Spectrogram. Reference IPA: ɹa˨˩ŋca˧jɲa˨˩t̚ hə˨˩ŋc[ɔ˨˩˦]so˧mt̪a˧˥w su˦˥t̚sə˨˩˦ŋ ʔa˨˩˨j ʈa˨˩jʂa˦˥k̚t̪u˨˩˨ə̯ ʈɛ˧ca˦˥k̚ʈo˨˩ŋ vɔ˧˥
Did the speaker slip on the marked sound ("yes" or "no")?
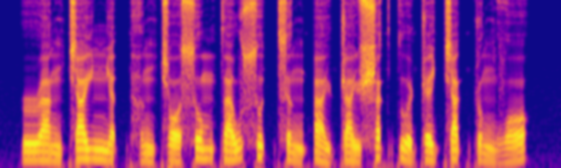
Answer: no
